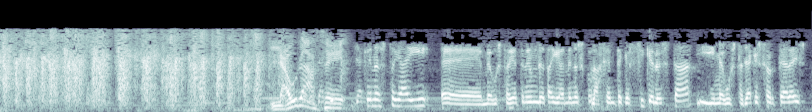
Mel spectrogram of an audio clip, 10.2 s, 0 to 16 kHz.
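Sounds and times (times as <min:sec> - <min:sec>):
listeners applauding at a live evening event: 0:00.0 - 0:04.4
speech: 0:03.4 - 0:10.1.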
